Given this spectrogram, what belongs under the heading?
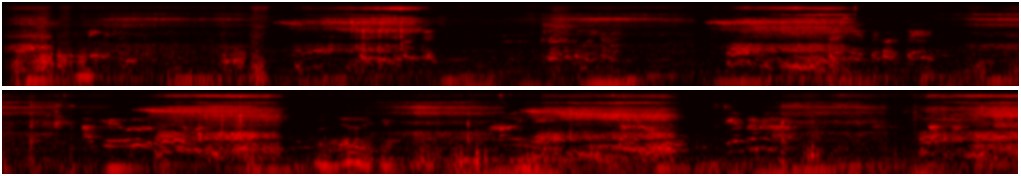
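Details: Irregular, rattling snoring breaths of varying loudness, about fifteen a minute, with some room noise; snoring.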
